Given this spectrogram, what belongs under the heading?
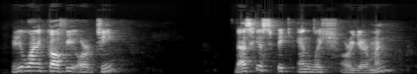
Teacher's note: Alternative questions, raising and falling intonation.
